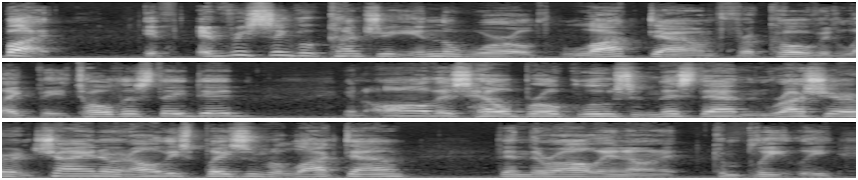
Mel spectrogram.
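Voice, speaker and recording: A man's voice: on the high side, moderate pace, creaky, a little mellow. A middle-aged American man giving an off-the-cuff solo commentary, blunt and insistent, often putting rhetorical questions to the listener. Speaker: online channel host.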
